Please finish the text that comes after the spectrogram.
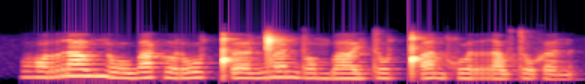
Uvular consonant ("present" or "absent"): present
